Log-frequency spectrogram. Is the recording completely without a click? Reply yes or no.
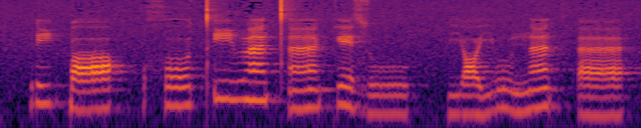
yes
